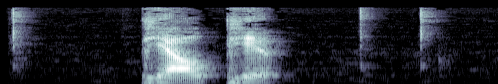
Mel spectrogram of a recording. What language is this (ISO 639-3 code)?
nan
